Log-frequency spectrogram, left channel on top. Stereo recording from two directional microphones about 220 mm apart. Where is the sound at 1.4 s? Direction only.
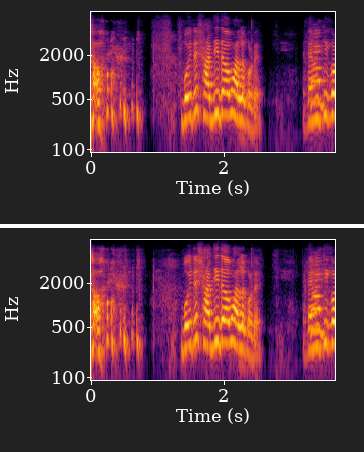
35° left (ahead or behind).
